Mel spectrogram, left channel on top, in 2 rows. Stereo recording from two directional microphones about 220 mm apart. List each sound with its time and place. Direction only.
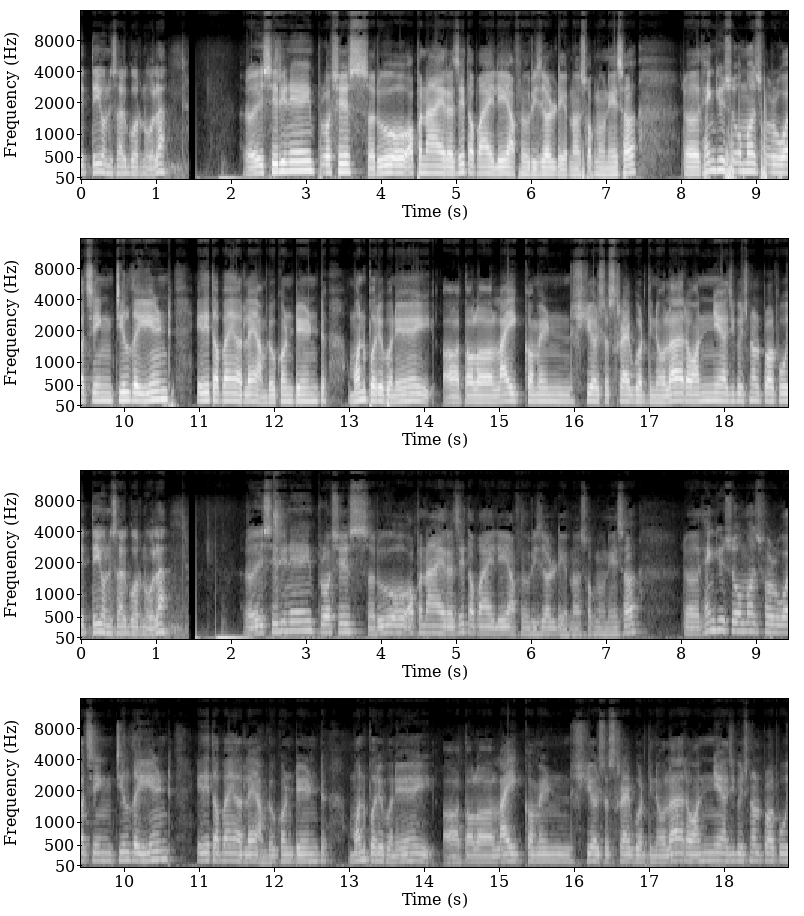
0.0 s speech: 20° left (ahead or behind)
2.1 s speech: 40° left (ahead or behind)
